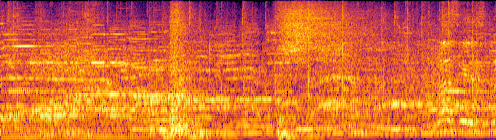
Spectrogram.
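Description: A live psychedelic rock band with electric guitars, bass and drums holding out a closing chord, with a sharp crash about two seconds in. The audience cheers and whoops toward the end.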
